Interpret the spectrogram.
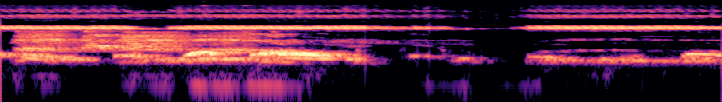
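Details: Zebra dove kept in an aviary, a local bird, giving low, soft, rolling coos that swell mid-phrase and pause briefly before resuming, with a steady high electrical whine throughout.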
